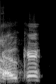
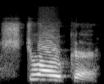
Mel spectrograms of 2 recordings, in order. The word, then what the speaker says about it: Stoker: Cuz you don't know how many times I've heard people say Bram Stoker instead of Stoker. That irritates me so bad. It's like, dude, Bram Stoker, not Stroker.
